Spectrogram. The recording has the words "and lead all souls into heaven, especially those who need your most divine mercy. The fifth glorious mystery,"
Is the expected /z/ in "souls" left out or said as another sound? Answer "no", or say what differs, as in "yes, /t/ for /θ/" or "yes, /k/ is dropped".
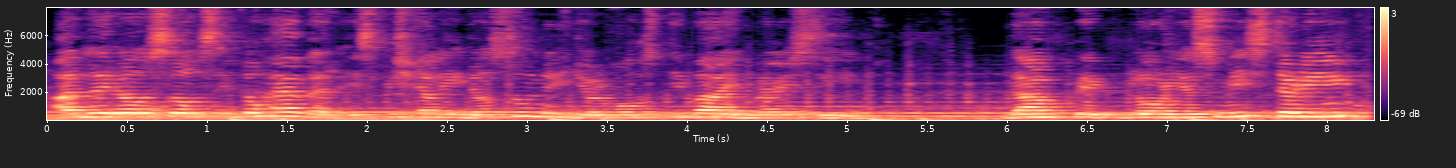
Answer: yes, /s/ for /z/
